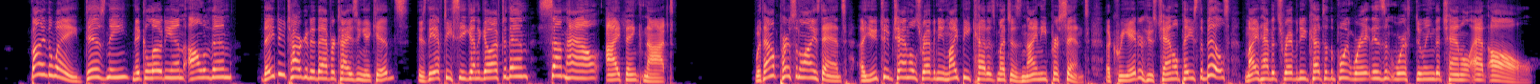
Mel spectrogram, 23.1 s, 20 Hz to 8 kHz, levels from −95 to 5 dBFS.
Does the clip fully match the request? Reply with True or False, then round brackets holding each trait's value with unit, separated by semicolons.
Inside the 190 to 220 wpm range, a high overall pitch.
False (165 wpm; 230 Hz)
